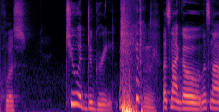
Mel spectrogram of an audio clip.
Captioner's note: laughs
